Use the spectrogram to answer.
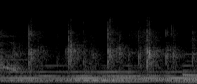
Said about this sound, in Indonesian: Kasih tepuk tangan yang meriah untuk Tuhan Yesus. Come on!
